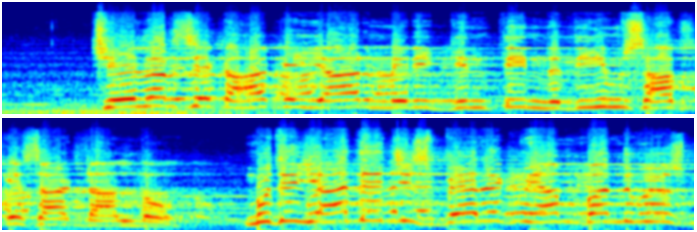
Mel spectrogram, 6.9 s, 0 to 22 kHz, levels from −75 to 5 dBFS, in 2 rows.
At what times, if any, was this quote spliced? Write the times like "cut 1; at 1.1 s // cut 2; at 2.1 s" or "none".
cut 1; at 4.5 s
